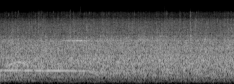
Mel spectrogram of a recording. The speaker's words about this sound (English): Somebody clap and thank him that even if I die here, I'm the promise of everlasting life.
